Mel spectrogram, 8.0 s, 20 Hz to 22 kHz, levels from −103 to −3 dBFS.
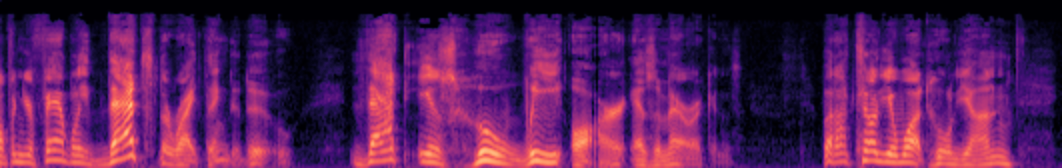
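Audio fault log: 4.44–4.50 s, damaged data in a compressed stream: just after "is who we", corrupt bytes make the decoder misread those frames and lose sync while it hunts for the next valid frame header, leaving a roughly 50 ms blip in the speech.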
